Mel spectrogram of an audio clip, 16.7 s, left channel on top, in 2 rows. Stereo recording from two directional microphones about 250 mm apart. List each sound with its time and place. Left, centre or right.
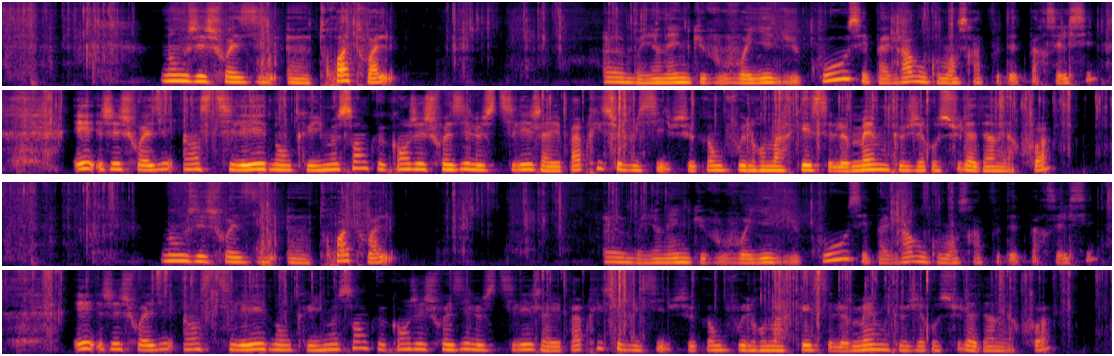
1.2 s speech: left
4.5 s speech: left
